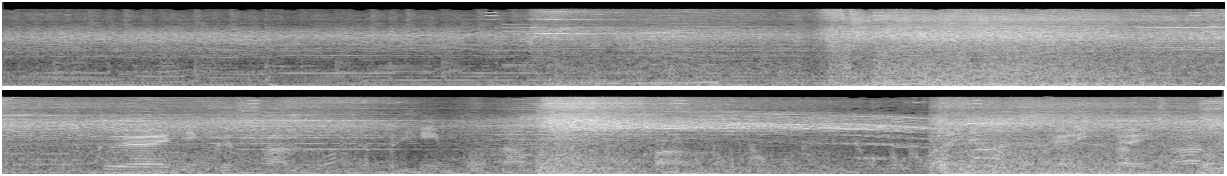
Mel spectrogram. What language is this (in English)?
Japanese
